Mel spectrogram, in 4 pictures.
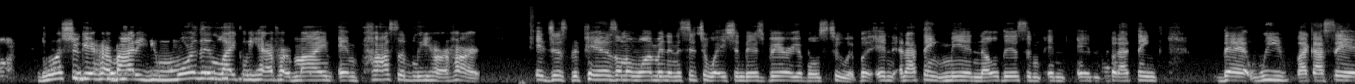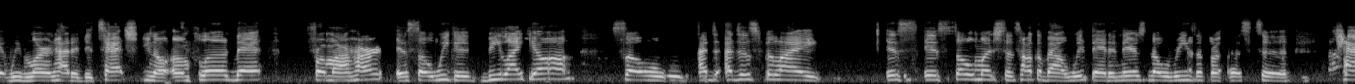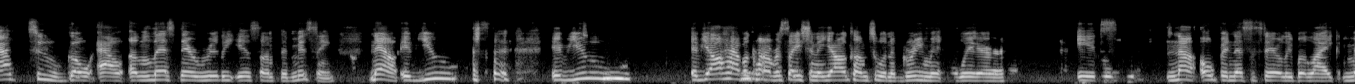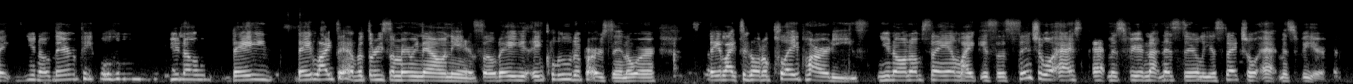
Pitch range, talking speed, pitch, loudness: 185-225 Hz, 190 wpm, 195 Hz, -17 LUFS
